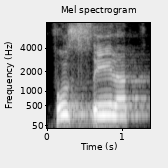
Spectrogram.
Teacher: tak sukun memiliki sifat hamas dan syiddah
